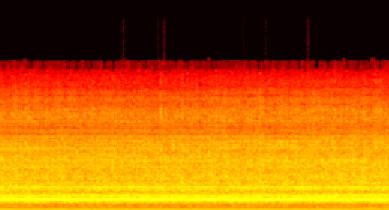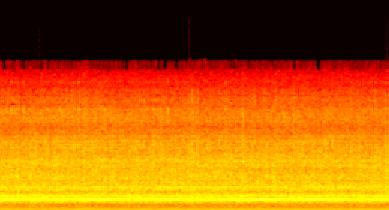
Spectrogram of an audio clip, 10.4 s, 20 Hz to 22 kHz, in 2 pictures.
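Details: Honda EB3800X generator with a GX240 8 hp engine, after carburetor replacement and a governor that seemed to stick came free: a steady, unchanging drone with a smooth, even beat at constant speed and no hunting or surging, a normal governed idle.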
